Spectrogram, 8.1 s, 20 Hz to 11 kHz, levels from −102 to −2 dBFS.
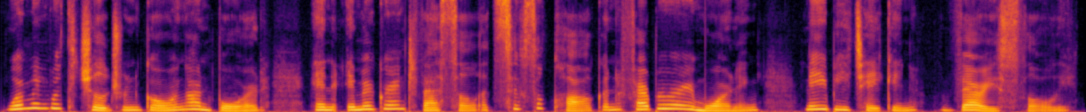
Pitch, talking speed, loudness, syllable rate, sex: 275 Hz, 155 wpm, -18 LUFS, 4.6 syllables/s, female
